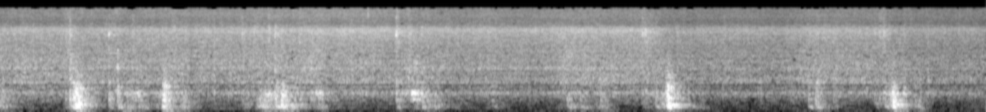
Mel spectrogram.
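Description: Katla fish head and cabbage curry stirred in a sizzling pan, a spatula scraping in repeated strokes over a steady frying hiss, close and alone without talk.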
